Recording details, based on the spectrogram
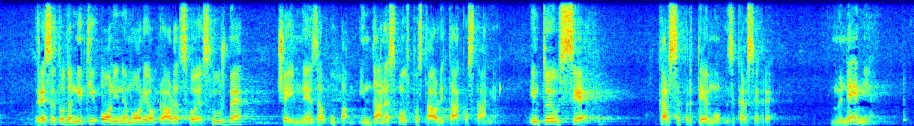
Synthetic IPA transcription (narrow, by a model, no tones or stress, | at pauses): ɡɾeːsɛzat̪oːd̪anit̪iʔɔːninɛmɔːɾɛjɔɔpɾaːwlʲat̪sʋɔːjɛsluːʒbɛt͡ʃɛjimnɛzaʔuːpamind̪aːnɛsːmɔuspɔst̪aːwilit̪aːkɔst̪a̰ːnjɛ̰ | int̪oːjɛwsɛ | kaɾsɛpɾɛt̪ːeːmuzakaɾsɛɡɾɛ̰ː | mnɛnjɛ̰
